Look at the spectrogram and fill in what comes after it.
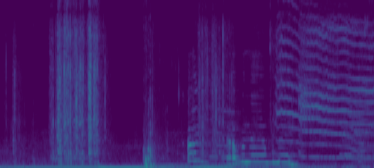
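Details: Ragdoll kitten from Elsa's first litter begs for food indoors. After a human voice and a steady low hum, a short wavering meow is followed by a higher, harmonic-rich one.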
